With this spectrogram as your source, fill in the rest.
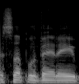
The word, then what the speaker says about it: Sepulveda: I was actually walking down Sepulveda, is how you say it, Sepulveda Boulevard.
